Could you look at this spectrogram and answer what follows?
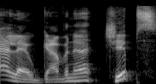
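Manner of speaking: clumsy, really bad, fake British accent. Retelling how she answered the door in a really bad British accent. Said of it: "in a really bad British accent".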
